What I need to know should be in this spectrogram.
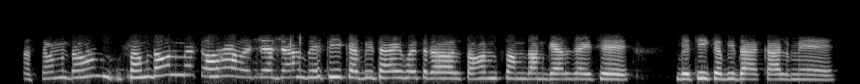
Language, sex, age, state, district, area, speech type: Maithili, female, 30-45, Bihar, Madhubani, rural, conversation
